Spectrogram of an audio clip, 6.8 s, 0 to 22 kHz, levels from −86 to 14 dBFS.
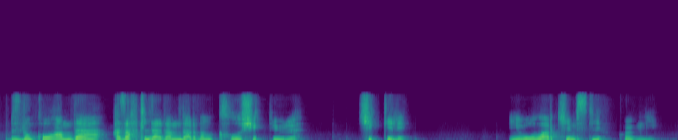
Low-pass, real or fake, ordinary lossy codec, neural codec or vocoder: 7.2 kHz; fake; none; codec, 16 kHz, about 1 kbps, DyCAST, with the encoder's durations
